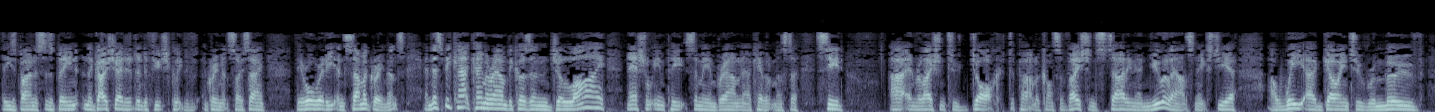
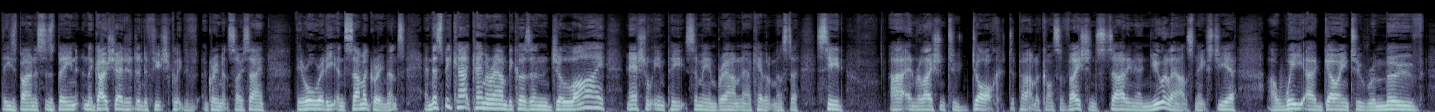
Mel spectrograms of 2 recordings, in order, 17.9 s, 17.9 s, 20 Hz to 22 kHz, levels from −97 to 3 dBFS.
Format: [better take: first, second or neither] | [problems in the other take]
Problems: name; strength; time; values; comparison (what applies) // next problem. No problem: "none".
second | garbled, watery; badly; nothing above 6.5 kHz; slightly in the second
